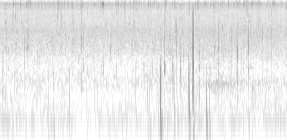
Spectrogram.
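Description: Light rain falling, individual drops ticking on a nearby surface, with a few sharper taps a little after three seconds in.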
